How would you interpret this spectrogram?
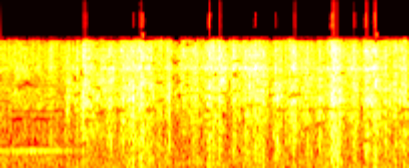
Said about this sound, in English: That's not the spark in the tube you hear. That's the primitively geared induction coil which maintains a steady current.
